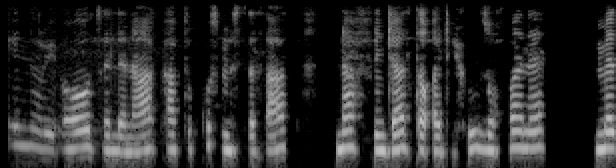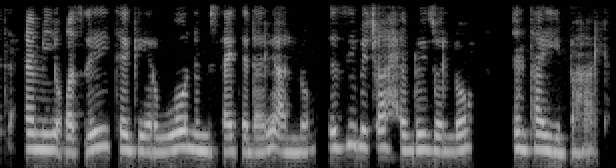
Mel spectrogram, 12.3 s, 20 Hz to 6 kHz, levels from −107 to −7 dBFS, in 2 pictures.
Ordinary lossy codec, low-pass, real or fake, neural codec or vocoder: Opus, 64 kbps; 5.4 kHz; real; none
